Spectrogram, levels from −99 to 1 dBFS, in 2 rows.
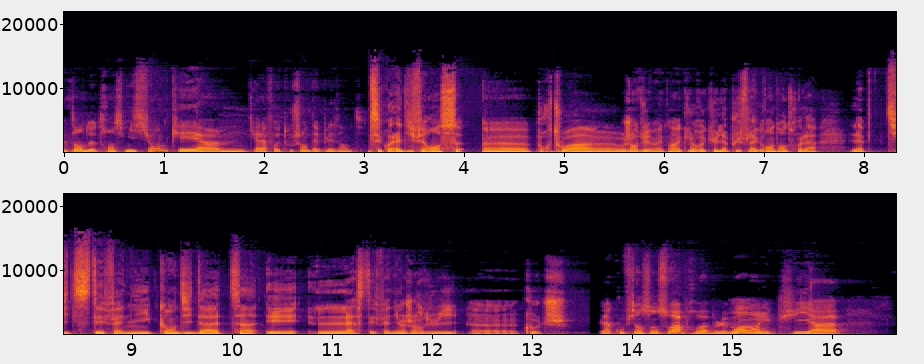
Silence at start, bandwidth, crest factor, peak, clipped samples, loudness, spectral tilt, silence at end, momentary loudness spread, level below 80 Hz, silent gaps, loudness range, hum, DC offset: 0 s; 14.5 kHz; 14 dB; -8 dBFS; under 0.1%; -24 LUFS; -5.5 dB/octave; 0.55 s; 9 LU; -44 dBFS; none; 5 LU; none; 0.2%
